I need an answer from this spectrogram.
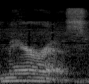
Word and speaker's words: Mares: It's Mares, rhymes with Paris.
